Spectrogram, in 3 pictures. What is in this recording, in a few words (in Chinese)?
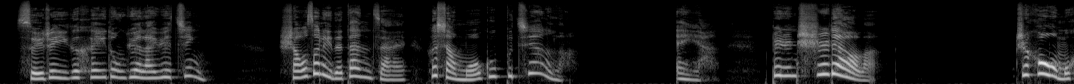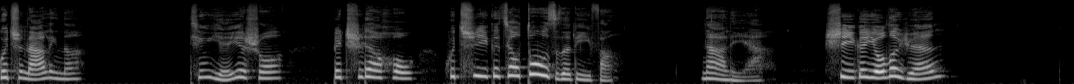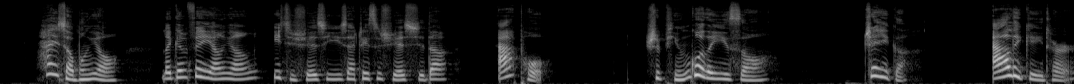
成人女声中英双语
